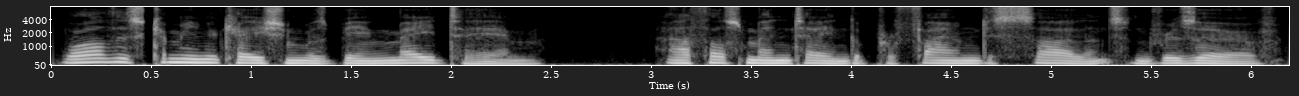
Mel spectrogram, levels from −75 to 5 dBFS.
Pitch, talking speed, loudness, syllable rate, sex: 130 Hz, 145 wpm, -14 LUFS, 5.3 syllables/s, male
